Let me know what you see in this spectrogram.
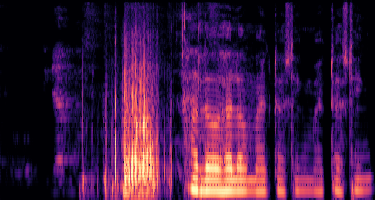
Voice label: voice message; whatsapp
